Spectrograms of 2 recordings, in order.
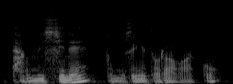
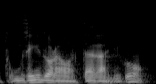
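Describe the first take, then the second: First: 당신의 leaned on, softer, rising; stress on 당신의. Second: Said in the usual way. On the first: Shown as a demonstration. Preacher shows the congregation the key word, 당신의 stressed. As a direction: press the word 당신의 so the brother's tie is clear. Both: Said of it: "강조하고 있는 메시지가 뭐냐면".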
